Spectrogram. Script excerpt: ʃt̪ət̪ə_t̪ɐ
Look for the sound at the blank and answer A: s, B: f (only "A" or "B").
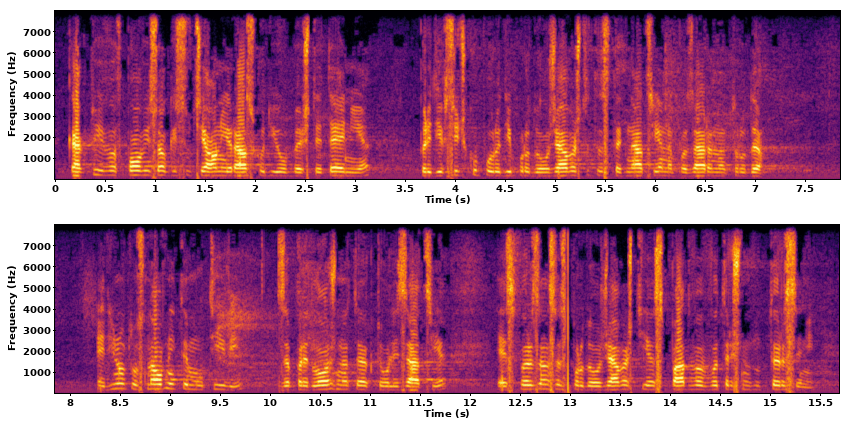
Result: A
